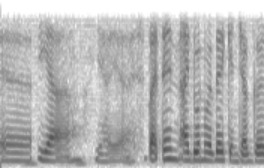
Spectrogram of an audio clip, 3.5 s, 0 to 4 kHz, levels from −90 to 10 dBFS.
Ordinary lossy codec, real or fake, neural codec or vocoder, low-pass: none; real; none; 3.6 kHz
